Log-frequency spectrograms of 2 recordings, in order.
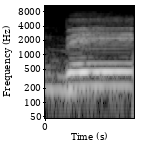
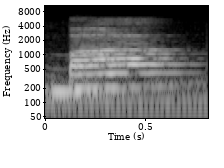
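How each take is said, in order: First: It is said with an Urdu pronunciation. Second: It is said with an Arabic pronunciation. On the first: The speaker calls it wrong. "Avoiding Urdu pronunciation. For example don't pronounce them at all as" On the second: The speaker calls it right. "pronounce them in following way, just like"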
